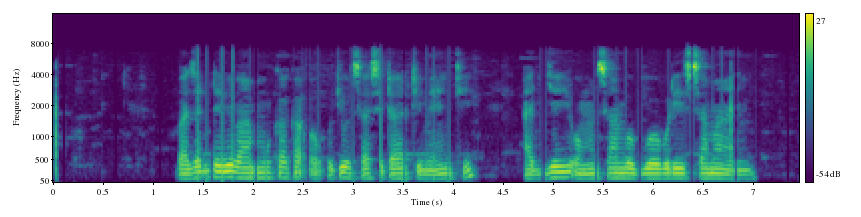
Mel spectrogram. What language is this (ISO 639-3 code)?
lug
